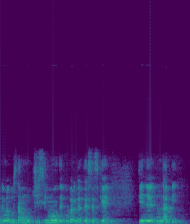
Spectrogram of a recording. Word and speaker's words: Kubernetes: Entonces, a mí me gusta pronunciarlo Kubernetes, porque bueno, la palabra viene de griego. Una vez escuché cómo se pronunciaba, es muy parecido a español, Kubernetes, aunque los griegos lo pronuncian como Kubernetes.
